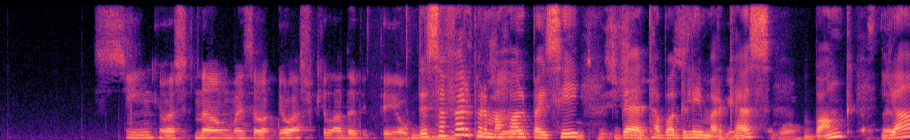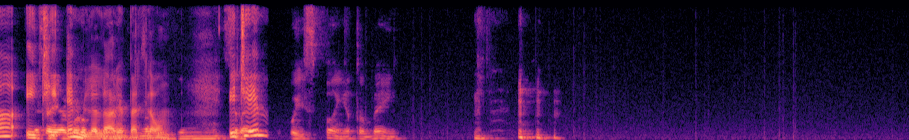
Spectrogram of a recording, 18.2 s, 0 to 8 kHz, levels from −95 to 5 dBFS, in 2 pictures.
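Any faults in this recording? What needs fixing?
Speech suppressed in double talk, likely from an echo canceller unable to separate near speech from far-end echo, ducks this speech by about 15 to 35 dB at 4.47–4.89, 5.77–6.03, 6.42–6.71, 7.05–7.28, 7.61–7.77, 8.28–9.08, 9.4–10.96 and 11.36–12.03 s. Tuning the echo canceller's double-talk detection and adaptation so near-end speech is kept while the far end talks would prevent this.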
